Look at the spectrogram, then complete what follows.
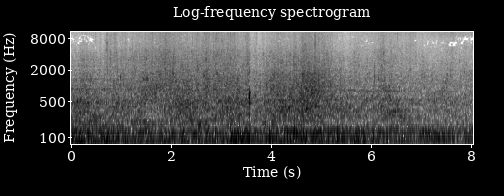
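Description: Small waves of a calm sea washing onto the shore in a steady surf, swelling a little about halfway through.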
